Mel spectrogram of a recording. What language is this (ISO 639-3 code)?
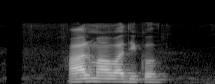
nep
